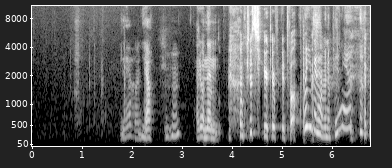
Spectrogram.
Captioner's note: laughter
